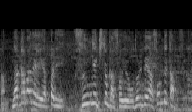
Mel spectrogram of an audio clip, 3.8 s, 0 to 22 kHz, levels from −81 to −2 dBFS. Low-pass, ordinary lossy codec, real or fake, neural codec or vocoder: 7.2 kHz; none; fake; vocoder, 22.05 kHz, 80 mel bands, WaveNeXt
